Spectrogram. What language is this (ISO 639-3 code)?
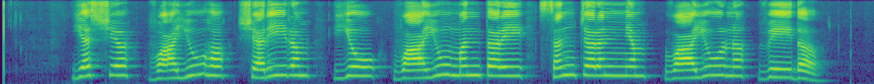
san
